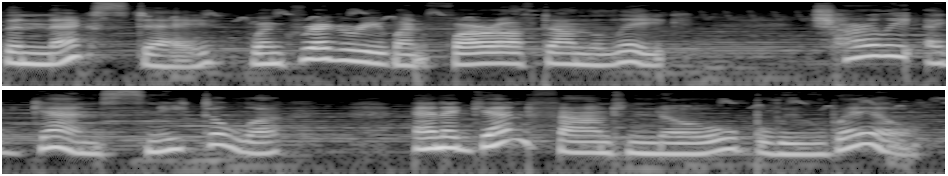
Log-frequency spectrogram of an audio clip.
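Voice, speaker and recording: Lady reading a kids picture book out loud, slow and expressive, classical symphony playing behind her. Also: medium pitch. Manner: measured, deliberate phrasing with emphasis on key words. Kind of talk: expressive children's story read-aloud. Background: orchestral classical music.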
